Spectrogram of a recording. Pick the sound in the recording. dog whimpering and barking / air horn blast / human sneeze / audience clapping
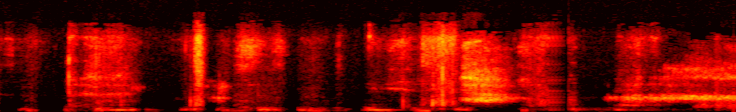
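dog whimpering and barking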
